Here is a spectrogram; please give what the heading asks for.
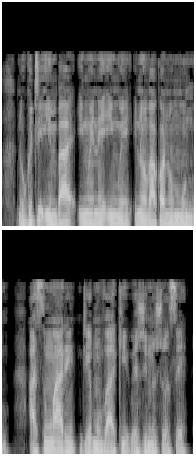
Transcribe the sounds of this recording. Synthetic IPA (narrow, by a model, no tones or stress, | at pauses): no̞k̬ut̬iimbaimwe̞ne̞imwe̞ʔino̞ʋakwano̞muːn̤u | asimwaɾindije̞muʋakiwe̞ʐin̤uʐo̞ːse̞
